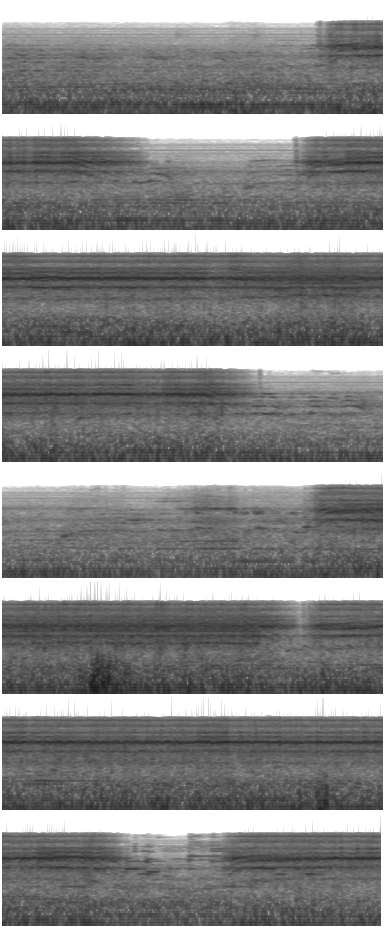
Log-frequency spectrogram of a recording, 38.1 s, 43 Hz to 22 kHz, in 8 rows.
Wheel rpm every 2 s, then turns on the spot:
0, 0, 110, 0, 100, 160, 160, 170, 60, 0, 0, 80, 160, 110, 160, 160, 160, 40, 130.
none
